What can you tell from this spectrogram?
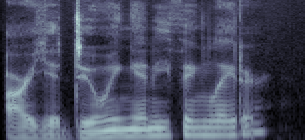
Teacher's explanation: The G at the end of anything and doing often gets cut or becomes soft.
